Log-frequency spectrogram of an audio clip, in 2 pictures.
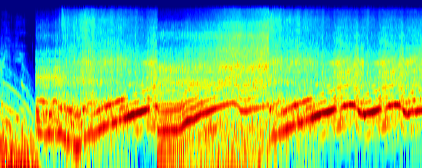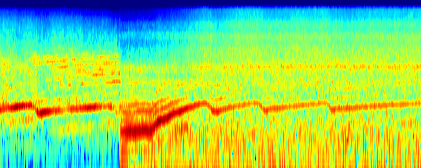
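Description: Race-car engine accelerating hard through the gears. Its pitch climbs and drops back at each upshift, in several runs that cut in abruptly about three and eleven seconds in.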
